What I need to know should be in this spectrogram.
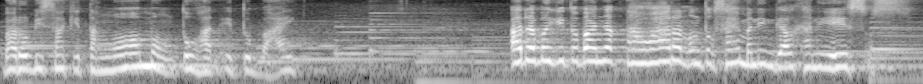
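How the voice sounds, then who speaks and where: A woman pastor from Sulawesi preaching a sermon, telling her own story with lively humor. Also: high voice, a little fast. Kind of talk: sermon with personal testimony. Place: church hall. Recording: echoey hall with soft music.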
